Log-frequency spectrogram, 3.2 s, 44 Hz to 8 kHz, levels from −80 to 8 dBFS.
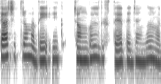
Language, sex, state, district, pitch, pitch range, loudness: Marathi, female, Maharashtra, Dhule, 210 Hz, 190-235 Hz, -26 LUFS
